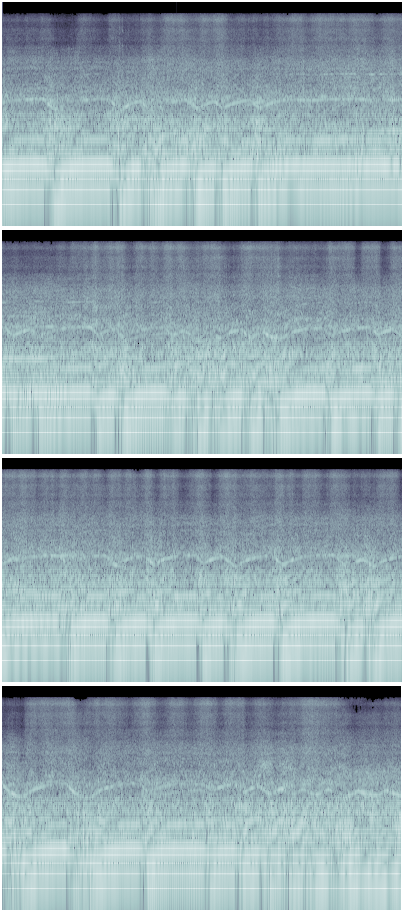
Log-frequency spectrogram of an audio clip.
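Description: Leaf blower running at high throttle, its pitch dipping and climbing back about once a second as the trigger is eased off and squeezed again while clearing a sidewalk and grass strip. It holds a steadier high note for several seconds in the first third.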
